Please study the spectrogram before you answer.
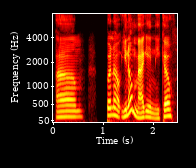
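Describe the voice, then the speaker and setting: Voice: mid-range voice, normal speed, clear, resonant tone, dry recording. A streamer recounts their roleplay adventure in a loose, rambling way, full of ums and little jokes at their friends' expense. The voice sits in a middling register and is recorded close and dry on a desk mic. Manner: rambling, filler-heavy, teasing. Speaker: streamer recapping a roleplay story. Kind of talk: casual roleplay storytelling.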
